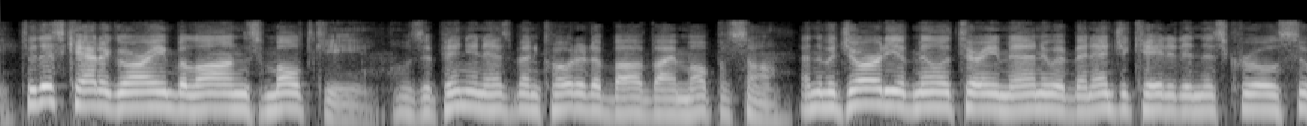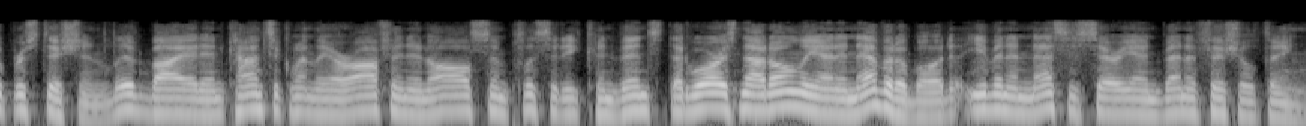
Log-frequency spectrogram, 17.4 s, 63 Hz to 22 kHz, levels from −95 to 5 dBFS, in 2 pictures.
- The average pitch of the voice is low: Yes, low, 130 Hz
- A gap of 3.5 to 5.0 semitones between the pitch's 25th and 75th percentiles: Yes, average, 3.8 semitones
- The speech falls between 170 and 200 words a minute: Yes, average, 180 wpm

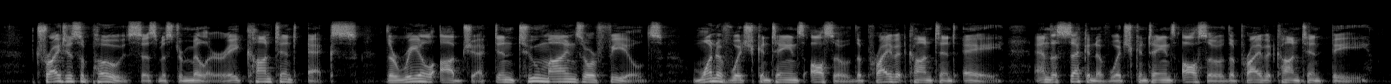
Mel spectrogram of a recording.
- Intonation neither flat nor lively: No, wide, 5.9 semitones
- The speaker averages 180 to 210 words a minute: No, average, 160 wpm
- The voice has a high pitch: No, low, 105 Hz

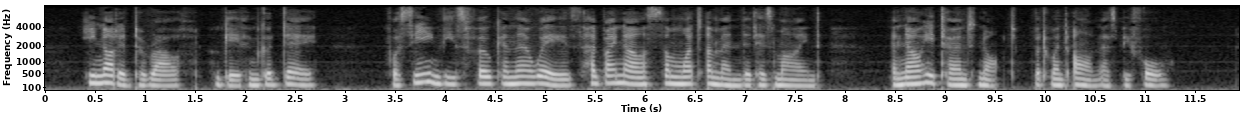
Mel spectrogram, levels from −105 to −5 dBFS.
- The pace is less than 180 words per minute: Yes, average, 165 wpm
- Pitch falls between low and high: Yes, medium, 175 Hz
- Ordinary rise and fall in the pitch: Yes, average, 3.8 semitones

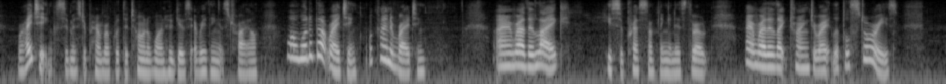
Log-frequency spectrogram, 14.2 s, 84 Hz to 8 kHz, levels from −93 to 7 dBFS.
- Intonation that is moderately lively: No, wide, 6.6 semitones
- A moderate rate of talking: Yes, average, 165 wpm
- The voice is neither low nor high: Yes, medium, 170 Hz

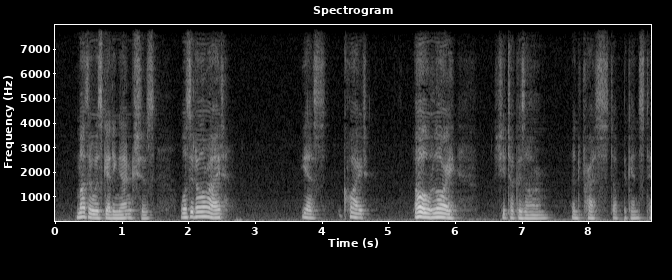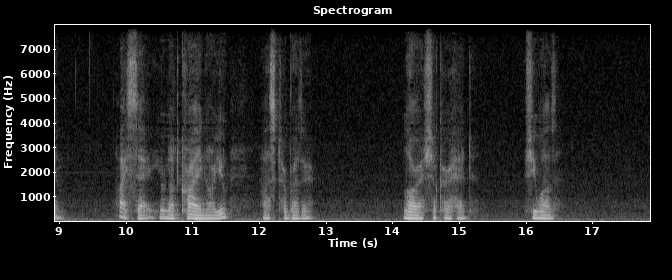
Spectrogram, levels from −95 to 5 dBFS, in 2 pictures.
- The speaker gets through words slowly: Yes, slow, 125 wpm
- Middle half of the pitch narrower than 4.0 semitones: Yes, average, 2.8 semitones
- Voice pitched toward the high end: No, medium, 140 Hz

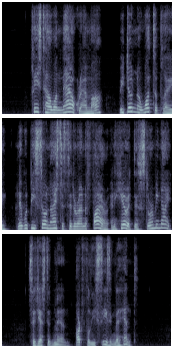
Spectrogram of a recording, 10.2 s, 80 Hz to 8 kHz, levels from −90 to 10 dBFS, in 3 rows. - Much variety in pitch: Yes, wide, 7.7 semitones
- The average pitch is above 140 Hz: Yes, high, 190 Hz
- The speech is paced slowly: No, average, 200 wpm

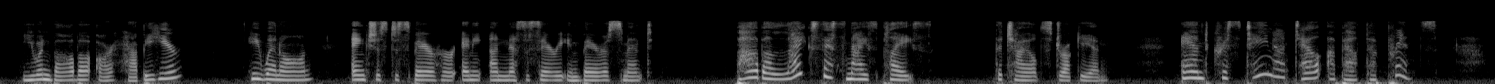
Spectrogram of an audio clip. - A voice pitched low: No, high, 210 Hz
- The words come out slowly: Yes, slow, 125 wpm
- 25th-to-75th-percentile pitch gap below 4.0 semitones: No, average, 4.5 semitones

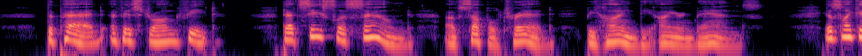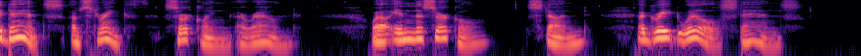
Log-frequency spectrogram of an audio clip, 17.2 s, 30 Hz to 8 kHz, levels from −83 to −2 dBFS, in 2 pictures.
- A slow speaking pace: Yes, slow, 115 wpm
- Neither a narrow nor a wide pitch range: No, wide, 7.9 semitones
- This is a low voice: Yes, low, 125 Hz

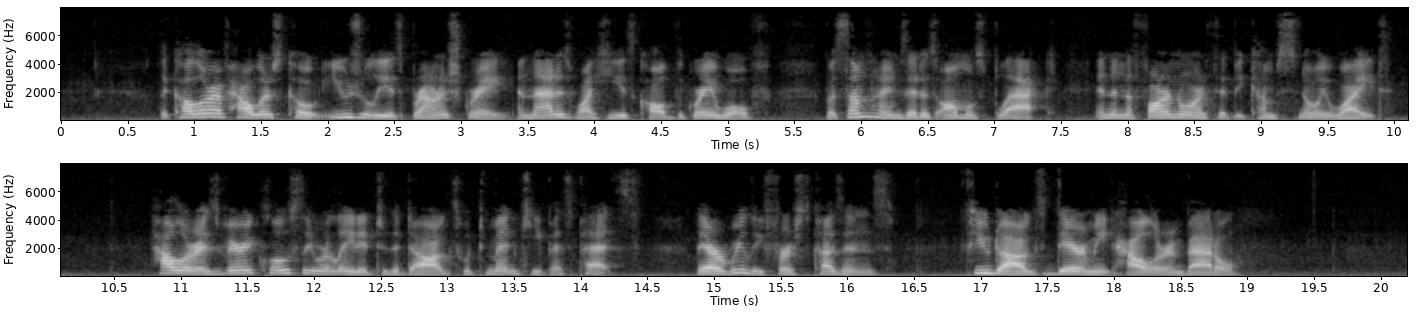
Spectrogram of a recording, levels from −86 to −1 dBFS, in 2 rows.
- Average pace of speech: Yes, average, 175 wpm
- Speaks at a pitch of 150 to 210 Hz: Yes, medium, 185 Hz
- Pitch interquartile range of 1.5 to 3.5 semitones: Yes, average, 2.9 semitones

